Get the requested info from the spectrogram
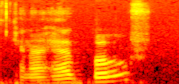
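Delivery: barely audible, nervous, very quiet, high little voice. A nervous character in a role-play scene answering an offer, in a very quiet voice. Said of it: "in a very quiet voice you could barely hear".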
